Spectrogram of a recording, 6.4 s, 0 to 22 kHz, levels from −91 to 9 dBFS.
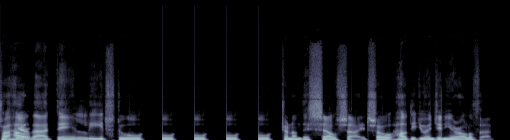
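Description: A stutter with silent gaps runs from 1.93 to 3.53 s, just before "on the sell side". A 296 ms fragment repeats four times, each followed by 105 ms of silence on a 401 ms cycle, likely a stalled stream replaying its last chunk while the audio between is lost.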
